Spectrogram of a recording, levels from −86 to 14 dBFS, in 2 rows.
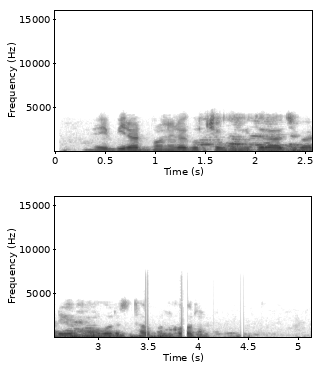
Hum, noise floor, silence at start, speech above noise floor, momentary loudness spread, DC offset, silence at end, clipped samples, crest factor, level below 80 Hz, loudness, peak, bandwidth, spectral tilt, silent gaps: none; -58 dBFS; 0.1 s; 40 dB; 9 LU; under 0.1%; 0.7 s; under 0.1%; 16 dB; -32 dBFS; -19 LUFS; -2 dBFS; 4.5 kHz; -10.5 dB/octave; none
